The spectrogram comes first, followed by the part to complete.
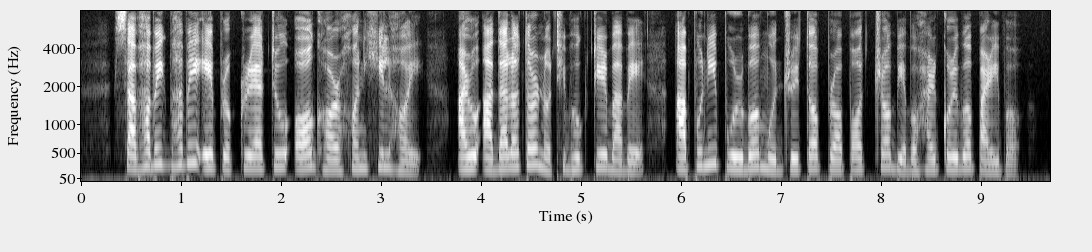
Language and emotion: Assamese, neutral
